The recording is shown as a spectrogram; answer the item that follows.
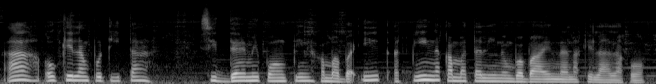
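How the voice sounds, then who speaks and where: A man's voice: fairly high pitch, animated, normal speed, mellow, close to an everyday voice. A man with a Filipino accent playing a polite, nervous, earnest young suitor in an amateur radio drama. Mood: earnest, admiring. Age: young adult.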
